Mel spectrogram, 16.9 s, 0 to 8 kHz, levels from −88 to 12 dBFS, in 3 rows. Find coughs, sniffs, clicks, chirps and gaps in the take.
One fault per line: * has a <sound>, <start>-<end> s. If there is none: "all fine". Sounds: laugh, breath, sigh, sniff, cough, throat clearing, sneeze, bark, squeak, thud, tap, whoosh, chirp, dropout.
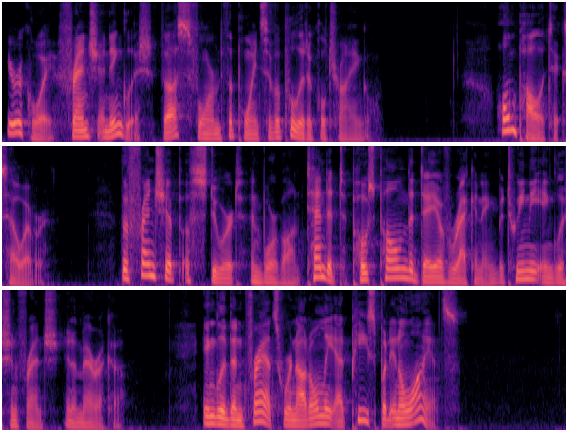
all fine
